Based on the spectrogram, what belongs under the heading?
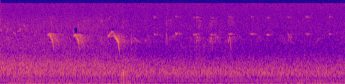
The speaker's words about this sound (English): It's recording, the birds are back.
